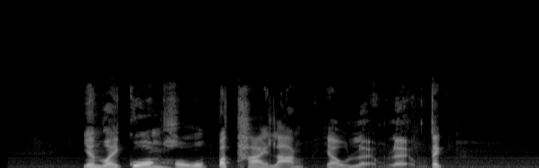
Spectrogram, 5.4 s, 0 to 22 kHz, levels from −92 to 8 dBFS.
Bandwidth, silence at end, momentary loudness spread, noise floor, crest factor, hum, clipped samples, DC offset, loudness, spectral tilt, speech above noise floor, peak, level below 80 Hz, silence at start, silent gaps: 11 kHz; 1 s; 13 LU; -74 dBFS; 22 dB; none; under 0.1%; under 0.1%; -31 LUFS; -5.5 dB/octave; 44 dB; -10 dBFS; -86 dBFS; 0.85 s; none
